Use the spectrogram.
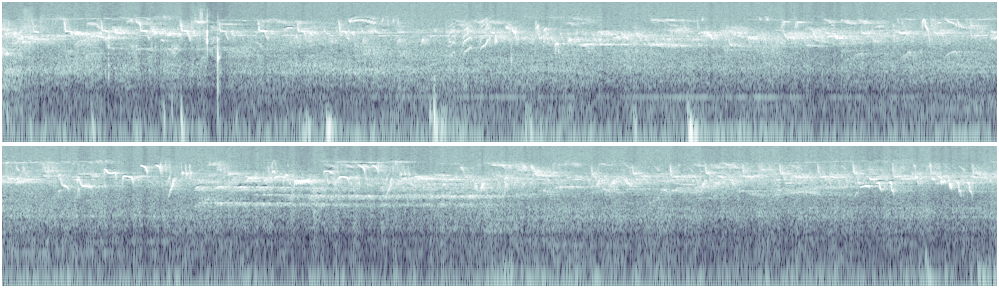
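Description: A common blackbird sings fluty, warbling phrases outdoors, set against a dense, steady chorus of high chirps and trills from other birds or insects, with no talking.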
